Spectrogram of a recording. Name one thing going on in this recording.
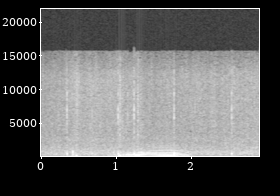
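An animal lets out a short whining call.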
